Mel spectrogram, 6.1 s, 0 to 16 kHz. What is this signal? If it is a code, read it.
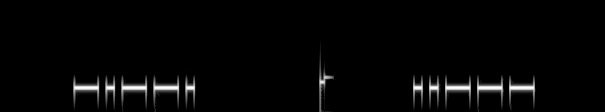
Morse code, heard as a keyed tone, about 15 wpm, 700 Hz. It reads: <KN> 2
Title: Single Character (Letter:Number:Punctuation:Prosign) 15wpm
